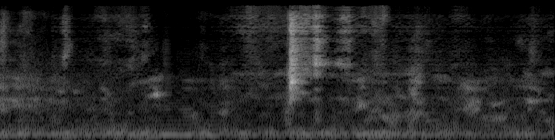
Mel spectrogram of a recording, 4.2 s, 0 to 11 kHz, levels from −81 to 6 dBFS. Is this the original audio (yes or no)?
no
